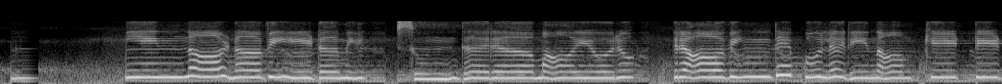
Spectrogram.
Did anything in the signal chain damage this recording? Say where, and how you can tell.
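Yes, at the call-processing stage. Six times the audio gives way to a flat, steady hiss and then comes back: 0.00–0.11 s, 0.39–1.26 s (the longest, nearly 0.9 s), 3.85–3.97 s, 6.49–6.73 s, 8.02–8.05 s and 9.19–9.25 s. This is most likely sound dropped by the voice detector. The sender took these stretches for background and stopped transmitting, and the receiver filled each gap with generated comfort noise until the detector triggered again.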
